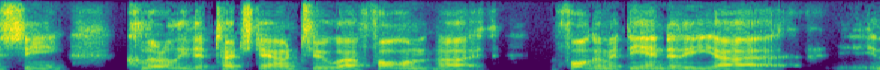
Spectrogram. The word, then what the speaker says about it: Fulgham: I actually thought that, is it pronounced Fulgham? Fulgham, yeah.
